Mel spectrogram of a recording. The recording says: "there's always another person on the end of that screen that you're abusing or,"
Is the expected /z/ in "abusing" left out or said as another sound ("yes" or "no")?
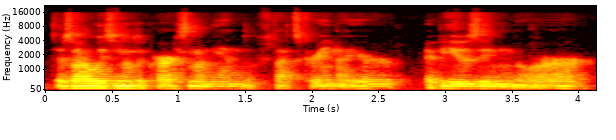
no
